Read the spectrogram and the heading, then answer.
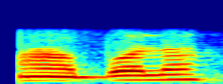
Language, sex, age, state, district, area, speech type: Maithili, female, 60+, Bihar, Madhepura, rural, conversation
